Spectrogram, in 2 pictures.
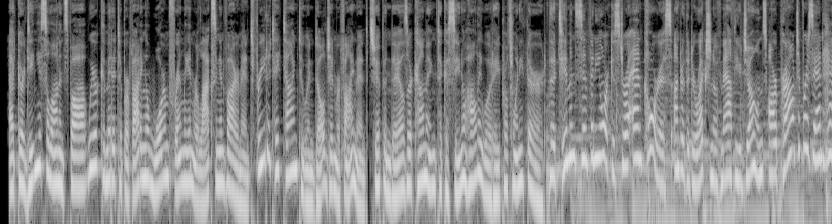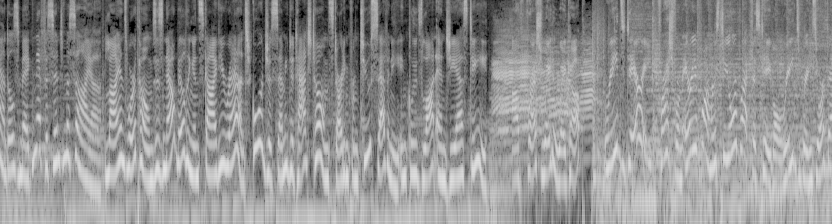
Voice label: Commercial Female, Commercial Voiceover, TV and Radio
